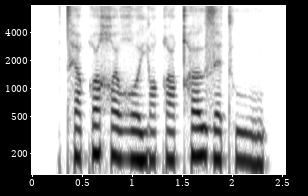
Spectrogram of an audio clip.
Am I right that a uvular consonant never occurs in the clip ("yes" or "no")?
no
